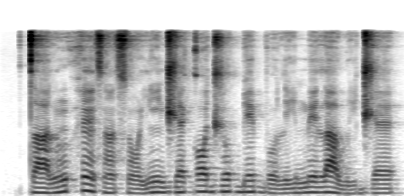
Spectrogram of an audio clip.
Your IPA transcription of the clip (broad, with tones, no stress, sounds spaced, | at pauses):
t a˨ l ũ˨˦ h ɛ̃˦˨ s ã˨ s ɔ̃˨ j ĩ˧ d͡ʒ ɛ˧ ɡ ɔ˦ d͡ʒ o˦ ɡ͡b e˧ b o˨ l i˨˦ m e˦ l a˦˨ w i˨˦ d͡ʒ ɛ˦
